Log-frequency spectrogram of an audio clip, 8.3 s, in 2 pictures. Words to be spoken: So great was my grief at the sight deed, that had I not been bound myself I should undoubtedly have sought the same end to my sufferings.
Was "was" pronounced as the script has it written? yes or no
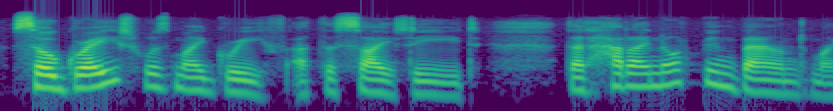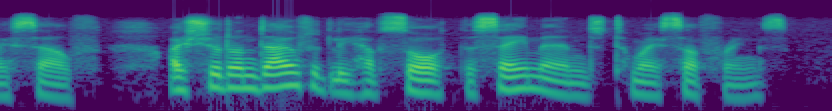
yes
